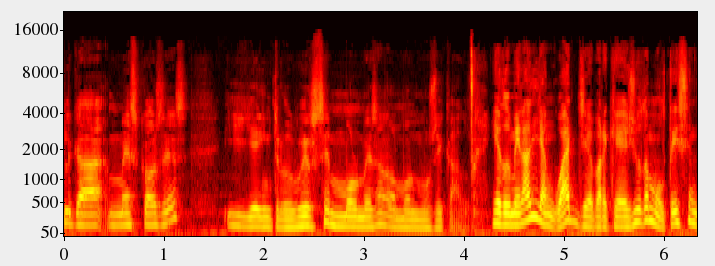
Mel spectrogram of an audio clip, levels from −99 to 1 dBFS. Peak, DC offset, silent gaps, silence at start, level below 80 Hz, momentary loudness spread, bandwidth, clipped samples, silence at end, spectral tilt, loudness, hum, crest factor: -14 dBFS; under 0.1%; none; 0 s; -60 dBFS; 13 LU; 14 kHz; under 0.1%; 0 s; -5.5 dB/octave; -32 LUFS; none; 18 dB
